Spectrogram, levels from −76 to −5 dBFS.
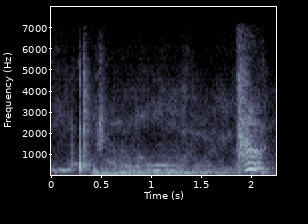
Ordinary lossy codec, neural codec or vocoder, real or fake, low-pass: AAC, 32 kbps; codec, 16 kHz, 2 kbps, X-Codec, HuBERT features, trained on LibriSpeech; fake; 7.2 kHz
